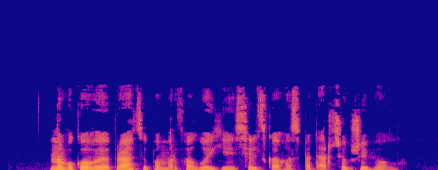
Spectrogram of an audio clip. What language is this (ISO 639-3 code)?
bel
